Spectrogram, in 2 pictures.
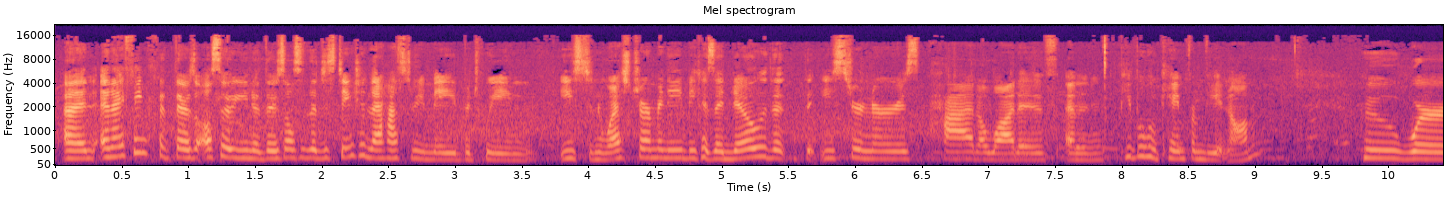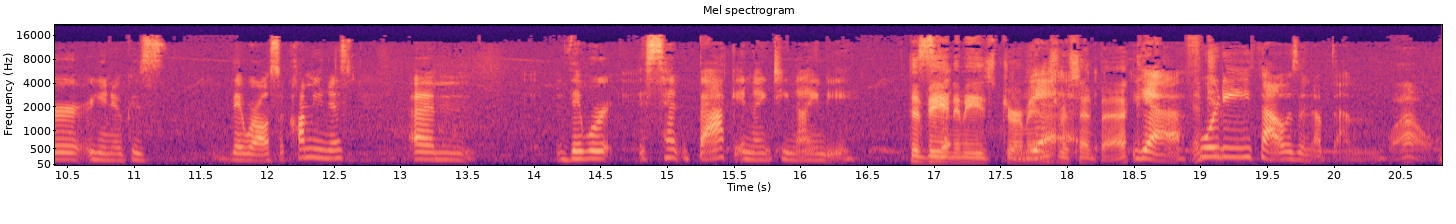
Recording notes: We met up a few weeks ago in park outside of the K21 art museum in Düsseldorf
